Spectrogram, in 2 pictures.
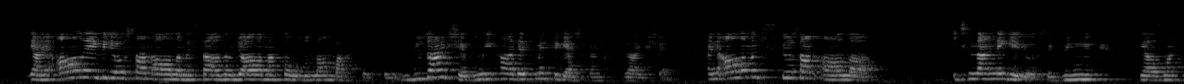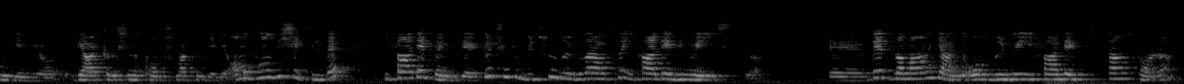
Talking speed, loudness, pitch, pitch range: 150 wpm, -39 LUFS, 230 Hz, 200-260 Hz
